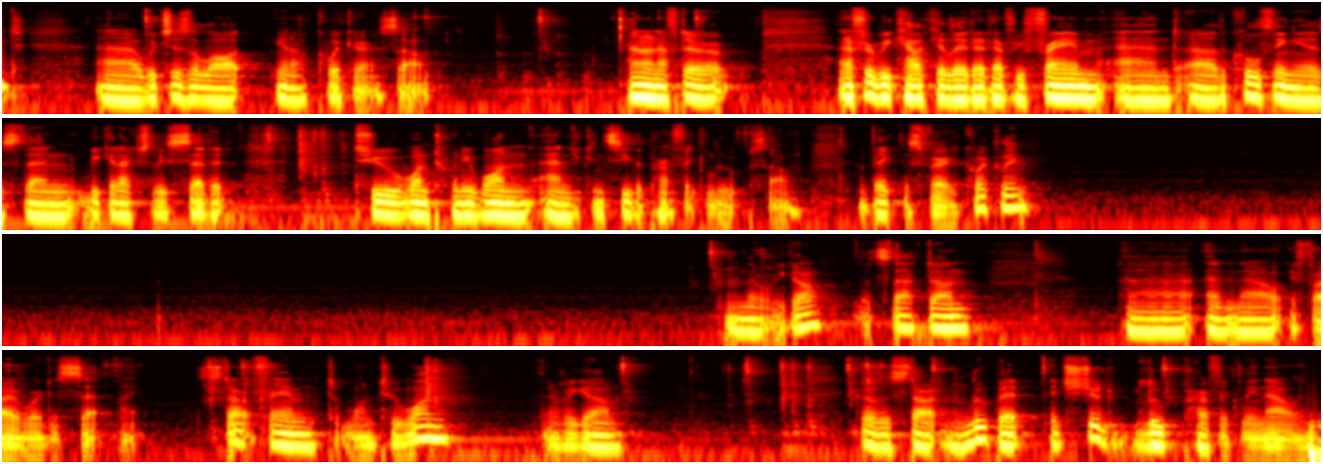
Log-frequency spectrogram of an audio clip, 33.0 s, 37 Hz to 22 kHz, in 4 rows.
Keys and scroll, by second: 10.2 shift+Left, 26.1 1, 26.3 2, 26.4 1, 27.4 Return, 29.7 shift+Left, 30.2 alt+a.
